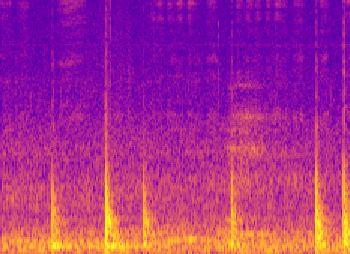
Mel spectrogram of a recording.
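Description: A marker or chalk writes on a board during a Hindi-medium botany lecture, with about six quick, faint strokes and taps spaced irregularly against a quiet room.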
